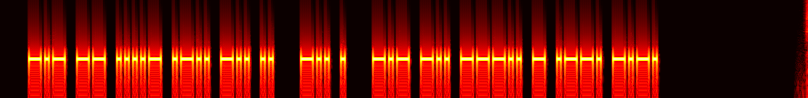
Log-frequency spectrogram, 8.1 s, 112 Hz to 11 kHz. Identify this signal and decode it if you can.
Morse code, heard as a keyed tone, about 30 wpm, 700 Hz. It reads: KM4LDI DE KD8TPC
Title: USA Callsign DE Callsign - 6 Characters - 30wpm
